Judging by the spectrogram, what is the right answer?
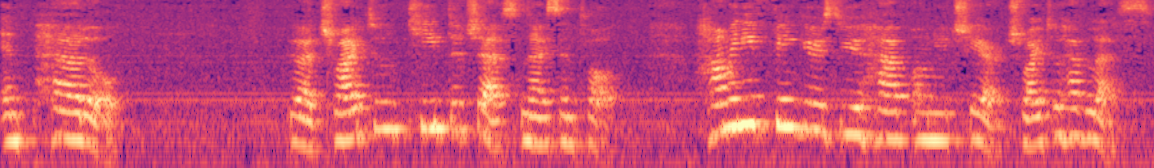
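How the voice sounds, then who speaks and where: Against noticeable background noise and audible room echo, a woman with a high pitch and an upbeat tone speaks at a fairly slow pace with lively intonation and long, frequent pauses. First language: French. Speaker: fitness instructor. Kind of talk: guided exercise class. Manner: encouraging, upbeat.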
